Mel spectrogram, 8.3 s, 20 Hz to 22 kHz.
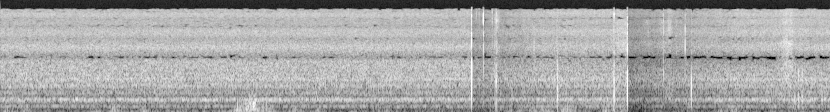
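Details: In NE Portland in 2018 a honey bee swarm moves from its old hive to a new one by a home; continuous buzzing drone with a brief louder whoosh and several sharp clicks and taps in the second half.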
